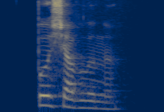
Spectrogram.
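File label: "пӧсявлыны", Komi, female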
